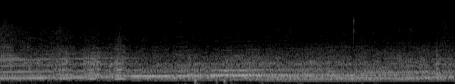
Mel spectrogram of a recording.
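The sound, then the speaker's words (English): A race car's engine drones as it drives back down the pit lane after the race, a steady low hum that swells slightly midway, moderately quiet throughout. “The car's coming back to the pit lane.”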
